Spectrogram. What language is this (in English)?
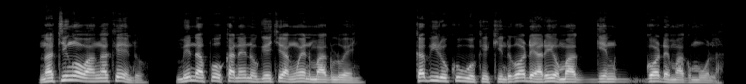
Luo (Kenya and Tanzania)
